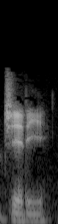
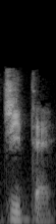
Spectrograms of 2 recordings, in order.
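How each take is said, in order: First: The word ends with an 'ee' vowel. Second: The word ends with a 'teh' syllable. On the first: The speaker calls it wrong. "or Jitty" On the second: The speaker calls it right. "It's Jitte"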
